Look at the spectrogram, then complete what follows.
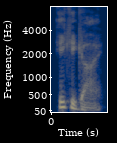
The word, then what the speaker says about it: ikigai: where the Japanese concept of iigi comes in iigi pronounced iigi translates to reason for being or Reason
